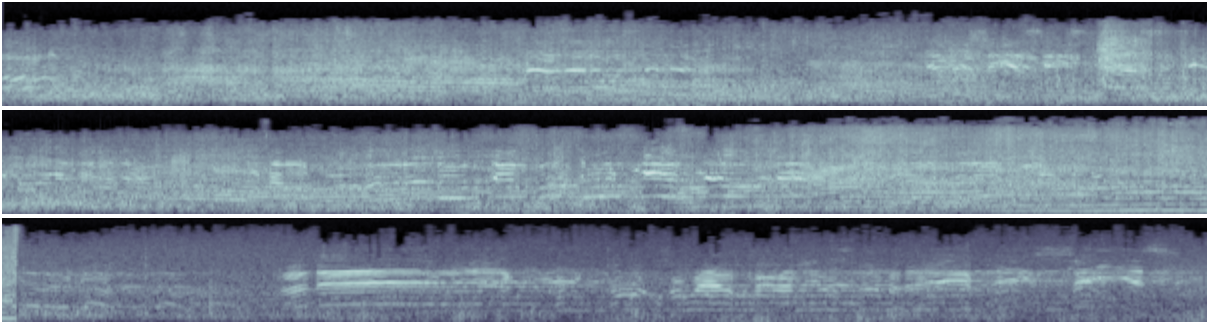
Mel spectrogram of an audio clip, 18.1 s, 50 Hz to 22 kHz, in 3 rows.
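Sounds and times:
distant engines revving: 0.0s - 12.2s
race car engines revving: 0.0s - 13.7s.

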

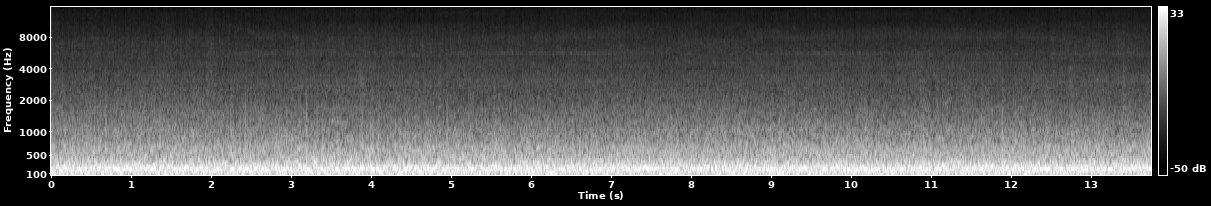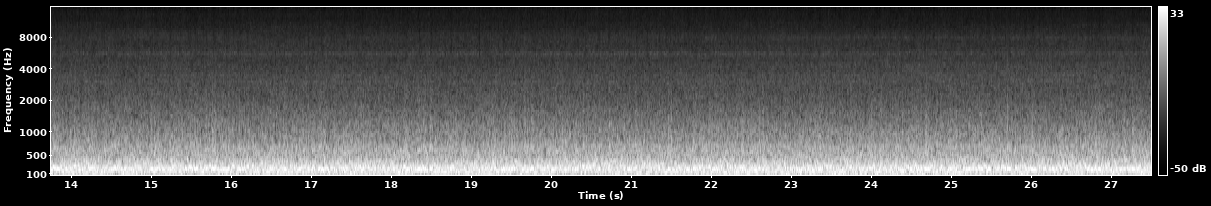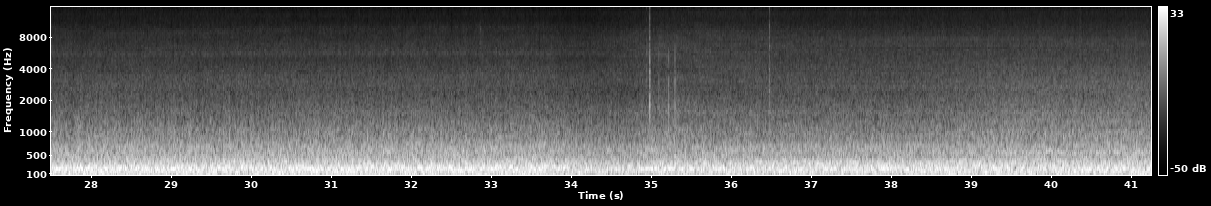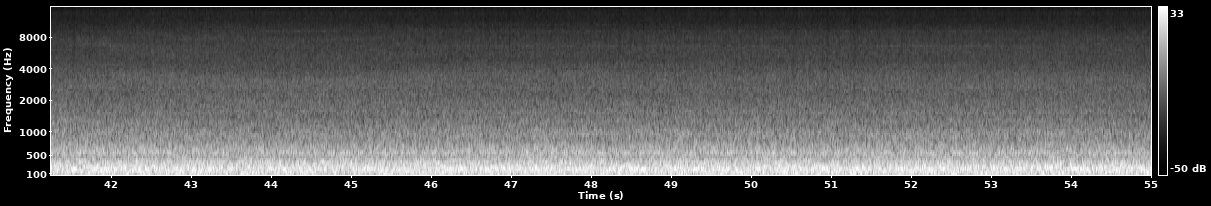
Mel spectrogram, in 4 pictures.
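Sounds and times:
jet engines and air rushing: 0.0s - 55.0s
steady hum: 0.0s - 55.0s.

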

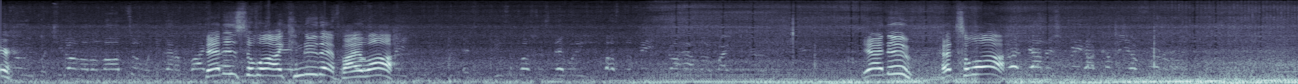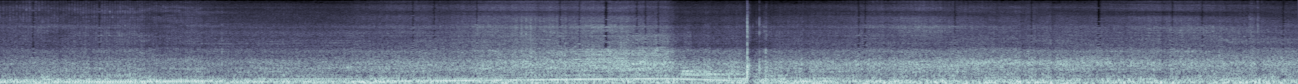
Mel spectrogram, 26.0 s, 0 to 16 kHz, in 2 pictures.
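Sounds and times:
traffic and road noise: 0.0s - 25.9s.

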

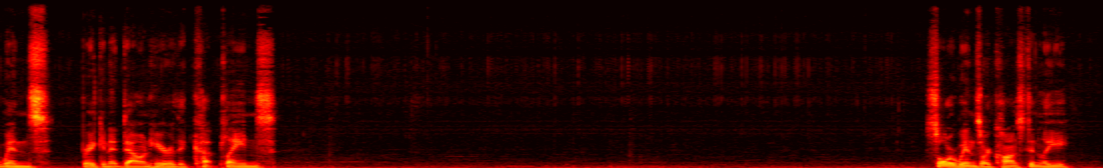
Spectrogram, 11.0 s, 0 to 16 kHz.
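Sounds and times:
faint steady low hum: 0.0s - 11.0s.

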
